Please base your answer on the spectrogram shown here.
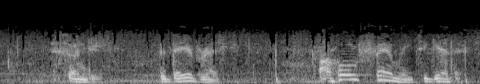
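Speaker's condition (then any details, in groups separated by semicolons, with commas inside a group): No condition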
